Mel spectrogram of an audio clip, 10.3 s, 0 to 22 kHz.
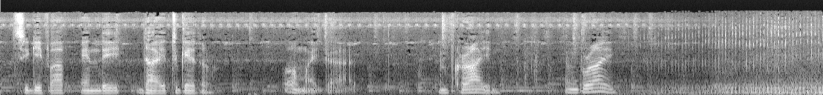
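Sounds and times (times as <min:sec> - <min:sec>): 
speech: 0:00.2 - 0:02.7, 0:03.6 - 0:04.6, 0:05.5 - 0:06.3, 0:07.0 - 0:07.8
motorcycle engine while riding on a road: 0:07.7 - 0:10.2.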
